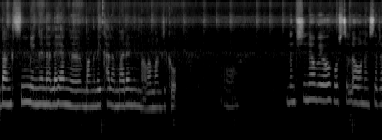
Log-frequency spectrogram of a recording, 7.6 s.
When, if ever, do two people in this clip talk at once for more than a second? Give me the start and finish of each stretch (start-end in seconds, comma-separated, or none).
none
